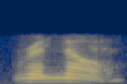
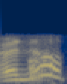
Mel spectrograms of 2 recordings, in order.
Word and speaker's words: Renaut: You pronounce it. Renaut. Oh. You did. Yeah, Renaut.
